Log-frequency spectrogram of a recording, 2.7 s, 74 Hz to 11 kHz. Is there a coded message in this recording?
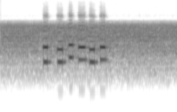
Yes: DTMF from 0.6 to 1.6 s, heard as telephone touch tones, dialled by hand, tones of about 80 ms, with phone line noise. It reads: 219515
